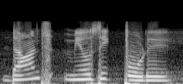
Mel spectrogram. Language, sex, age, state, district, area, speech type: Tamil, female, 18-30, Tamil Nadu, Tiruvarur, rural, read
